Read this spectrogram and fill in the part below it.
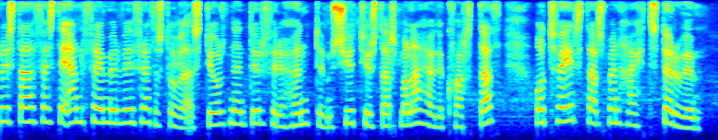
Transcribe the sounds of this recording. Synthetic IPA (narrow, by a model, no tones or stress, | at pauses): ɾɪst̪aːðfɛst̪ɪɛnfɾɛːmʏɾvɪðfɾɛht̪ast̪oːwvɛða̰st̪jowɾt̪nɛnt̪ʏɾ̥fɪɾɪɾ̥ɦœnt̪ʏmsjʏːt̪ʰiʏst̪aɾ̥smanːaɦɛvðʏkʰvar̥t̪aθɔɣt̪ʰveːjɾ̥st̪ar̥smɛnːɦajht̪st̪œɾvʏm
